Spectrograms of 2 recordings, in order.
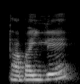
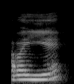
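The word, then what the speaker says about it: travailler: আচ্ছা এরপর যেই থাবাইলে না না, ডাবল এল সাইলেন্ট, খাবাইয়ে, থাবাইয়ে খাবাইয়ে, আহ, যেই থাবাইয়ে হ্যাঁ,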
